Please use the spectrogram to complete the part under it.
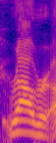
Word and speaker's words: Rauber: I'm always worried I get the pronunciation wrong. – Rauber. – Okay. I got it right then. All right. – You did. – I was, for some reason, thought it was like a rower, like row your boat. I don't know why. But no, that'd be R-O-W.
